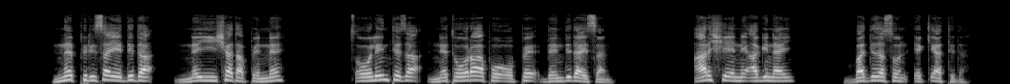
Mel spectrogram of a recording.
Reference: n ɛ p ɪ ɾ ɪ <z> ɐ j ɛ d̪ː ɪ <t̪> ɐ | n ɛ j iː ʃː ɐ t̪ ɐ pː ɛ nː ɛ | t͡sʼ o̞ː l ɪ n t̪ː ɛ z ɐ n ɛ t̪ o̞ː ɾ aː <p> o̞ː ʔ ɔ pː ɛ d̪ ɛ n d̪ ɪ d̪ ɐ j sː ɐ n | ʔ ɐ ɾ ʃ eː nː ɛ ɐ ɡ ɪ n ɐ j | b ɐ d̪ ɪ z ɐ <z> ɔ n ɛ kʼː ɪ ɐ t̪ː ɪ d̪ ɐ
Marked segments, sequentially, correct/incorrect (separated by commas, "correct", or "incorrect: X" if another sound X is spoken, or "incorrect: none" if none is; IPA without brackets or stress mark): incorrect: s, incorrect: d̪, correct, incorrect: s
